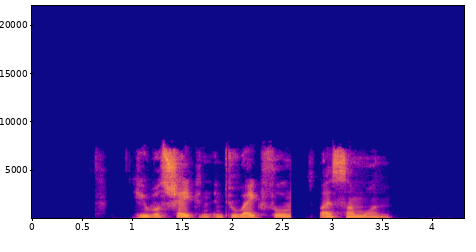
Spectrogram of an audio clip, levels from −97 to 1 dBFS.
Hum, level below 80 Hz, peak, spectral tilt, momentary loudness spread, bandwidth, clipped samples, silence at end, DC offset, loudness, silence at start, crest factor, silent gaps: none; -58 dBFS; -8 dBFS; -3.5 dB/octave; 14 LU; 8.2 kHz; under 0.1%; 0.75 s; under 0.1%; -27 LUFS; 1.05 s; 20 dB; 2.64-2.73 s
